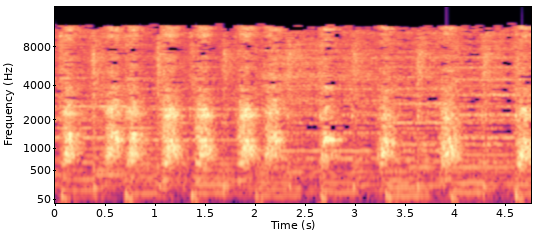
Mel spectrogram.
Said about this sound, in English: Teddy. That's my show dog, little Teddy the Poodle. He did a performance just for this show.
